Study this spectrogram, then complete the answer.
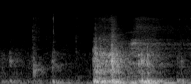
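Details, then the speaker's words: Old water heater tank, drained, being shaken during replacement: a few dull thuds and gritty tumbling; loose limescale blocks knocking around and falling to the bottom, sand-like scale seen in drained water. "On entend des blocs qui tombent. Il y a carrément des blocs de calcaire qui tombent au fond."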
